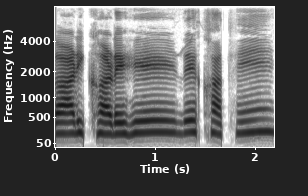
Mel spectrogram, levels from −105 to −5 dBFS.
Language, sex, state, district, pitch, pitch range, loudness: Chhattisgarhi, female, Chhattisgarh, Korba, 205 Hz, 195-215 Hz, -19 LUFS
